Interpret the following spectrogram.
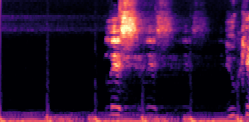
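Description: House music playing in a DJ mix: a heavy bassline under a regular kick drum, with a brief higher-pitched sound about a second in.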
